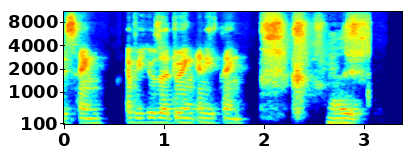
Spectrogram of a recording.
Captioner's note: chuckles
